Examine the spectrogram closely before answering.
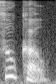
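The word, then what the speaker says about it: ψύχω: it is spelled psycho the Greek word is spelled psycho but it's actually pronounced suko but I thought it's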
